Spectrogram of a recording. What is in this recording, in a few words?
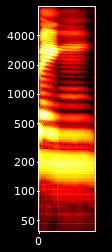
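"bing3", Cantonese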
